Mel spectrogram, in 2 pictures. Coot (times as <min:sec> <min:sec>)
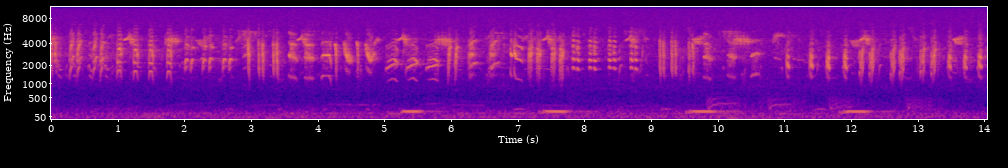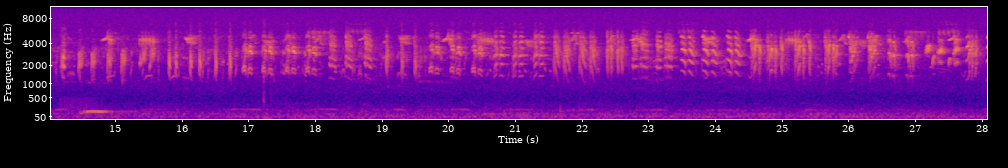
0:09.2 0:16.0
